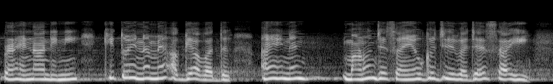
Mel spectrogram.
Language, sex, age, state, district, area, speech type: Sindhi, female, 18-30, Rajasthan, Ajmer, urban, spontaneous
